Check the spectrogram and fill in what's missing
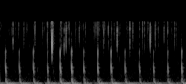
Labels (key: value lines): label: biophony, knock
recorder: SoundTrap 300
